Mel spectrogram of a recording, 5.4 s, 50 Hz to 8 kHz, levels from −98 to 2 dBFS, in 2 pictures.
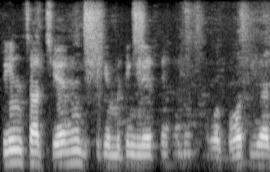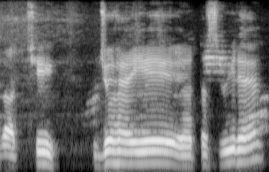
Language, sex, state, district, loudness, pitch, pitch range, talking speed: Hindi, male, Uttar Pradesh, Jyotiba Phule Nagar, -13 LUFS, 155 Hz, 140-160 Hz, 200 wpm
